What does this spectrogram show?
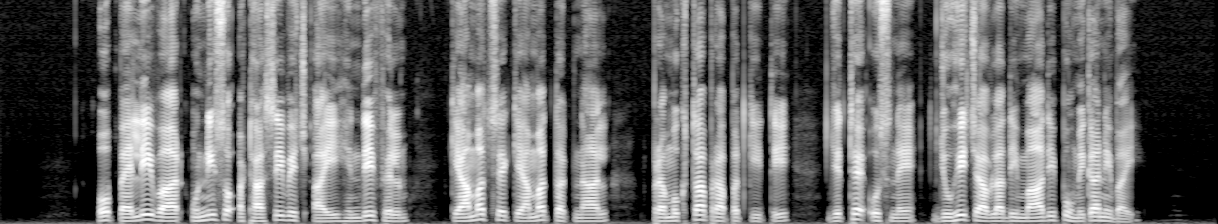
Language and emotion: Punjabi, neutral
